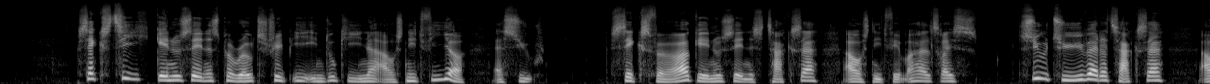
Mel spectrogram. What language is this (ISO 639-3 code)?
dan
